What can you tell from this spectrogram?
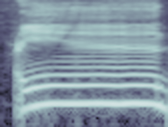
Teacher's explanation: আনতুম বলার সময় জিব্বা দাঁতের গোড়ায় রাখবো, উপর দাঁতের গোড়ায়, যেখানে তায়ের মাখরাজ।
